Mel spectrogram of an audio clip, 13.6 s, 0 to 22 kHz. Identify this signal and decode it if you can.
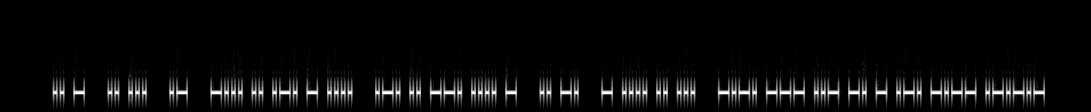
Morse code, heard as a keyed tone, about 28 wpm, 700 Hz. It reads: IT IS A BIRTH RIGHT IN THIS COUNTRY.
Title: Sentences from Top 1000 Words - Review Part 5 - 28wpm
